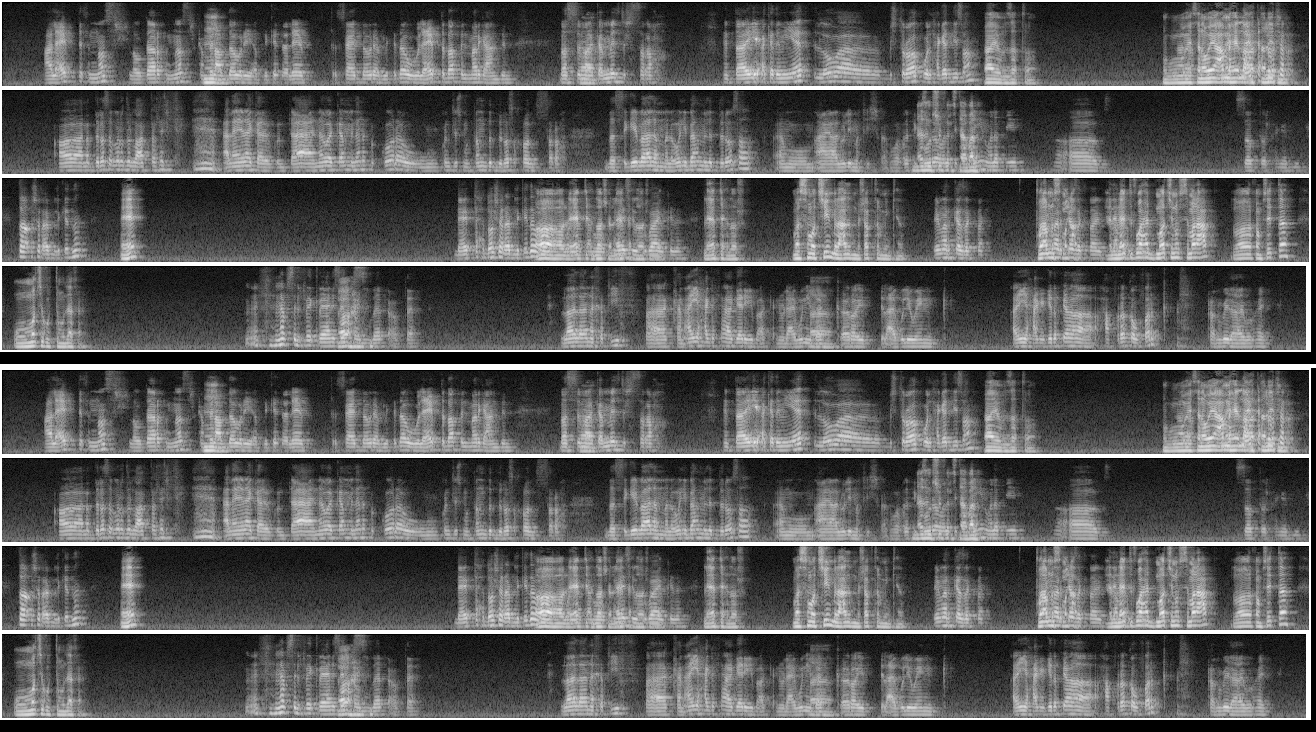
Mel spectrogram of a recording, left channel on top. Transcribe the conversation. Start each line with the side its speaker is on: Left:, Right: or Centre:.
Right: ع- لعبت في النصر لو تعرف النصر كان
Centre: امم
Right: بيلعب دوري قبل كده لعب ساعد دوري قبل كده ولعبت بقى في المرجع عندنا بس ما
Centre: اه
Right: كملتش الصراحه انت ايه اكاديميات اللي هو باشتراك والحاجات دي صح
Centre: ايوه بالظبط اه وثانويه
Right: لا لا فاتك
Centre: عامه
Right: ما لعبت
Centre: هي اللي
Right: لعبت
Centre: عطلتني
Right: 11
Centre: بقى
Right: اه انا الدراسه برضو اللي عطلت <laughs> على هنا ك- كنت ناوي اكمل انا في الكوره ومكنتش مهتم بالدراسه خالص الصراحه بس جه بقى لما لقوني بهمل الدراسه قاموا قالوا لي مفيش بقى ولا في
Centre: لازم
Right: كوره
Centre: تشوف
Right: ولا في
Centre: مستقبلها
Right: تمرين ولا في اه بالظبط والحاجات دي 11 قبل كده
Centre: ايه
Right: لعبت 11 قبل كده
Centre: اه
Right: ولا ولا
Centre: اه لعبت
Right: كانوا
Centre: 11
Right: خماسي
Centre: لعبت 11
Right: وسباعي
Centre: اه
Right: وكده
Centre: لعبت 11 بس ماتشين بالعدد مش اكتر من كده
Right: ايه مركزك طيب
Centre: كنت بلعب
Right: ايه
Centre: نص
Right: مركزك
Centre: ملعب
Right: طيب
Centre: يعني
Right: تلعب
Centre: لعبت
Right: مركز
Centre: في واحد ماتش نص ملعب اللي هو رقم ستة وماتش كنت مدافع
Right: <laughs> نفس الفكرة يعني ستة
Centre: اه
Right: والمدافع وبتاع لا لا أنا خفيف فكان أي حاجة فيها جري بقى كانوا يلعبوني
Centre: <laughs> اه
Right: باك رايت يلعبوا لي وينج أي حاجة كده فيها حفركة وفرق كانوا بيلعبوها لي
